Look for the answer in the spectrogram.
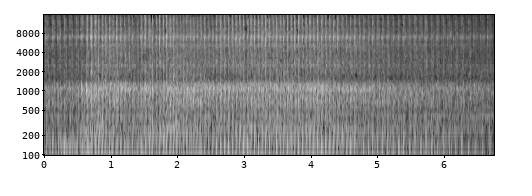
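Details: Yamaha Mio M3 scooter at idle: fast, fairly even tapping about three and a half per second over a rough idle; engine ticking noise, owner suspects the valves but the cause is not confirmed.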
